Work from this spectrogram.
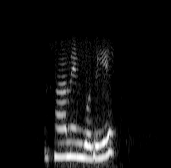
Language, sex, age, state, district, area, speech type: Hindi, female, 30-45, Madhya Pradesh, Harda, urban, conversation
